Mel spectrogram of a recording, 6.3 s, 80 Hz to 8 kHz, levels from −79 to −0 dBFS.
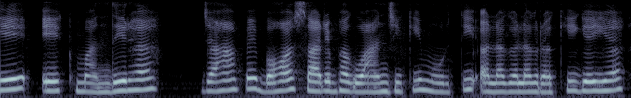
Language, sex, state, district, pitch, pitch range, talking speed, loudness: Hindi, female, Bihar, Gaya, 240 Hz, 220-260 Hz, 170 wpm, -29 LUFS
